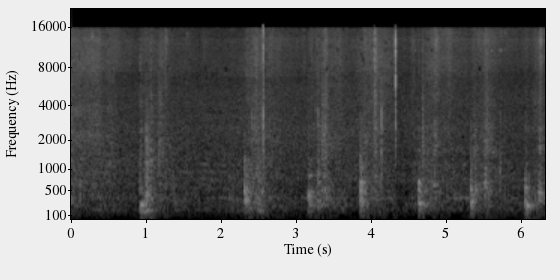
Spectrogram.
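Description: Footsteps going down old wooden stairs, an irregular series of dull thumps about every half second to a second, with a few sharper clicks among them.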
